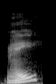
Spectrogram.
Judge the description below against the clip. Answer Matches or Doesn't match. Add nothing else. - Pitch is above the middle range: Doesn't match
